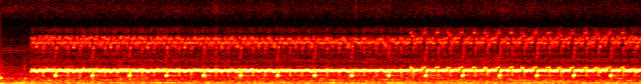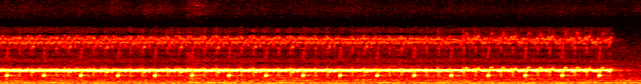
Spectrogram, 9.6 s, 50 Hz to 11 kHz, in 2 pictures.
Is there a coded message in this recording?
Yes: SSTV (slow-scan television), Scottie S2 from 0.2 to 9.4 s, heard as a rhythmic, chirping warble, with the noise of a cafe.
